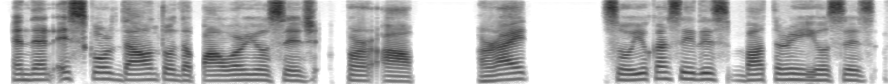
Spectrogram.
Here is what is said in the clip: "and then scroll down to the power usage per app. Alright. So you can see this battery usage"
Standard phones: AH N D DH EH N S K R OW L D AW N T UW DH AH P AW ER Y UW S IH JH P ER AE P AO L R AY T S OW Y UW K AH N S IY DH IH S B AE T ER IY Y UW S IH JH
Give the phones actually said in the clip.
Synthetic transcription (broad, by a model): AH N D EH N S K OW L D AW N T UW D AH P AW ER Y UW S IH JH P ER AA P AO R AY T S OW Y UW K AH N S IY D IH S B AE T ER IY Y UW S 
